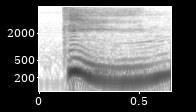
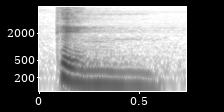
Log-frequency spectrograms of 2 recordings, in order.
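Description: First: Put-on "την" with a long English ee, like teen; long ee vowel. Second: "τεν" like English ten; short English vowel. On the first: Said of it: "λέμε". («την» με μακρύ ι) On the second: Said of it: "ή". («τεν» με κοφτό ε) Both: Shown as a demonstration.

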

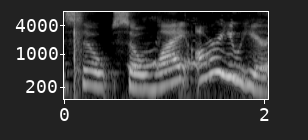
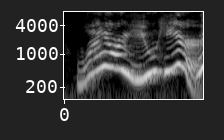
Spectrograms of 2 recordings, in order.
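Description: First: Said in the usual way. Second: High, loud and laughing through the words; laughing question. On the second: Retold or imitated. Retelling her question to the reporter, laughing. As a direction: ask it while cracking up.

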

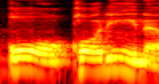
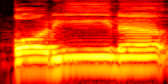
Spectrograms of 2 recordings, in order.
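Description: First: قرينا begun as "qo", lips rounded; faulty o-coloured قرينا; wrong rounded qaf. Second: Heavy open "qaa" in قرينا; slow open-vowelled قرينا; unrounded qaf. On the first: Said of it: "وهذا خطأ". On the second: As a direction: say قرينا with full ق and no lip rounding. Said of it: "ألا أكور الشفاه". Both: Shown as a demonstration.

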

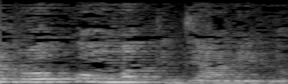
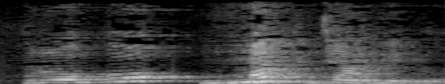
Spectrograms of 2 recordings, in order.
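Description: First: रोको मत run together, then जाने दो; मत grouped with रोको. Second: रोको set apart, then मत जाने दो; slow and louder, clear gap after रोको; pause after रोको. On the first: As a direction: keep रोको मत as one unit. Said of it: "भी उसे रोकना नहीं है". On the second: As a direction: split off रोको, join मत to जाने दो. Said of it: "थोड़ी सी भी दूरी आ जाती है". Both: Shown as a demonstration.

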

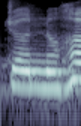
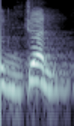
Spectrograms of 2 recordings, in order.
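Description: First: जन्ह with an added "ha" at the end; audible final h. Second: Said in the usual way. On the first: Shown as a demonstration. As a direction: say जन्ह as "jana-ha". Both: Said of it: "ह की sound आई".

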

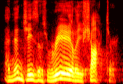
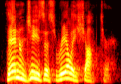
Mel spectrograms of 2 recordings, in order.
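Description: First: Said in the usual way. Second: Then hit harder on the repeat; stress on Then. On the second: Acted. Preacher repeats for the congregation, stressing Then.

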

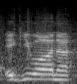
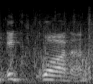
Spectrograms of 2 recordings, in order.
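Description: First: "Iguana" said ig-you-AH-na; mispronounced iguana. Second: "iguana" said ig-WAH-na; corrected iguana. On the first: Player misreads the animal, "Iguana" as ig-you-AH-na. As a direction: say "Iguana" loudly, with a "you" in the middle. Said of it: "I was wrong". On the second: Player corrects the word, "iguana" as ig-WAH-na. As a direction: say "iguana" with a "gwa" in the middle. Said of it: "It's iguana, I know now". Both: Real, not acted.

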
